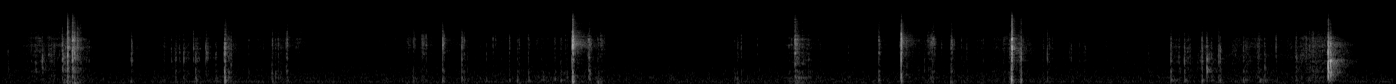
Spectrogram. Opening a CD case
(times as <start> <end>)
8.8 10.9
